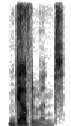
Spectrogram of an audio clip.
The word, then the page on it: Government: British English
